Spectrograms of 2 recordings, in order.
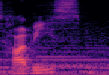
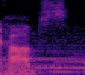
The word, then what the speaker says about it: Hobbes: of calvinodobs the comic strip i used to pronounce these as hobbies they're totally hobbes and let's see lex that's not great but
